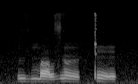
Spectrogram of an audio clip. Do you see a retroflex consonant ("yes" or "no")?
yes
